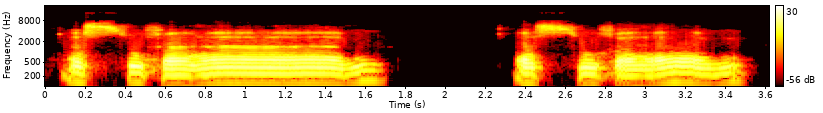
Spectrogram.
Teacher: الوجه الرابع تسهيل الهمزة بالروم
